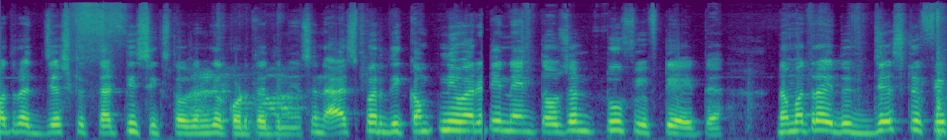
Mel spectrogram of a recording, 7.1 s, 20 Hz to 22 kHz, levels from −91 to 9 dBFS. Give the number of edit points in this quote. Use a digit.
1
